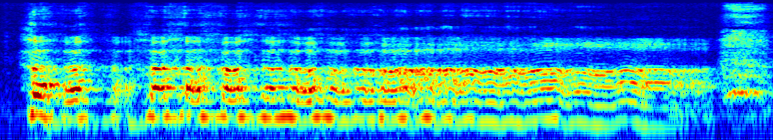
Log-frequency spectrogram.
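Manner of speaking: long, rolling villain cackle; hammed-up, drawn-out evil laughter. Villain revealing himself to his foes, evil laugh. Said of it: "like, evil laugh".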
